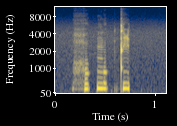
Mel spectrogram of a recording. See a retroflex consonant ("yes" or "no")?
no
